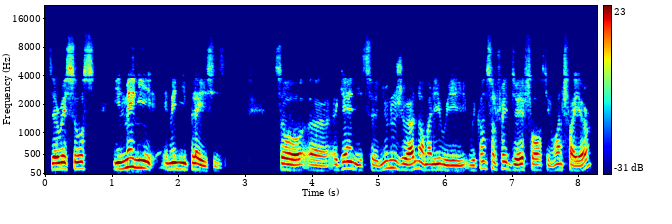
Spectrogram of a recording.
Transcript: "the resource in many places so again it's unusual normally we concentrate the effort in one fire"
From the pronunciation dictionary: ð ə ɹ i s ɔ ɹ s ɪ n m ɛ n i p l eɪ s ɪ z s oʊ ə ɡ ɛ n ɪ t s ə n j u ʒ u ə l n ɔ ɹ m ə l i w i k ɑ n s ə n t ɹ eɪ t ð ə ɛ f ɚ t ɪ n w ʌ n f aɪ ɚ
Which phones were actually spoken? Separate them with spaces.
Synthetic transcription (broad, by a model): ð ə ɹ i s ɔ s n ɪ n m ɛ n i p l eɪ s ɪ z s oʊ ə ɡ ɛ n ɪ t s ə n j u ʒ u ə l n ɔ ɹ m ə l i w i k ɑ n s ə n t ɹ eɪ t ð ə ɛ f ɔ t ɪ n w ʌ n f aɪ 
